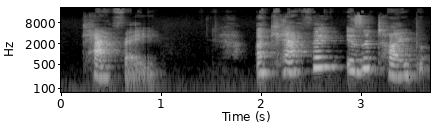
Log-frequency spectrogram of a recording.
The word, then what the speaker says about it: café: an A so the first word here is pronounced cafe cafe cafe a cafe is a type of restaurant the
